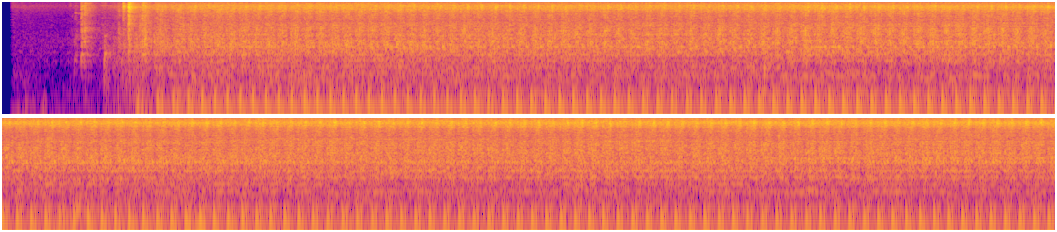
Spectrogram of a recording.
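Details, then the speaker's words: Honda Vario scooter engine at fast idle with a rough, steady knocking; a scuffed piston plus a loose connecting rod cause a clacking that sounds like the cam chain but is not. Piston slap from a worn connecting rod. "Nah gesekan Iki Mas menyebab Kak klakak klak klaklak seakan-akan koy suara rantai keteng tapi bukan mas ditambah KR utowo setang piston ya longgar"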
